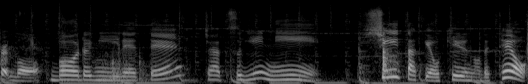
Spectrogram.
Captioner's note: speaking Japanese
